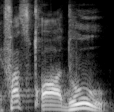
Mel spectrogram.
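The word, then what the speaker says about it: فاصطادوا: तो आप शिकार करें फस दू पस तुम शिकार करो फस दू फा है और फिर उसके बाद अलिफ है लेकिन अलिफ साइलेंट है पढ़ा नहीं जाएगा फिर दद है फिर त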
